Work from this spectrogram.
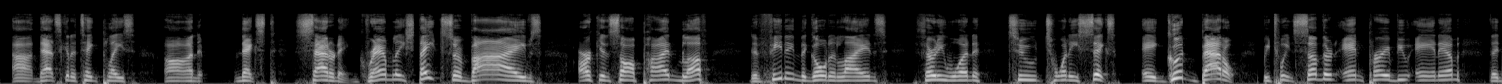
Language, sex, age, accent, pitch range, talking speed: English, male, 40-59, American, 165-205 Hz, 120 wpm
